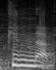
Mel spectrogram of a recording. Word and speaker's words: 빛나: 근데 제 이름이. 이제 베트남 사람들한테 제 이름을 얘기하면은 그 빛나 발음을 못하니까 비나라고 불러요.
